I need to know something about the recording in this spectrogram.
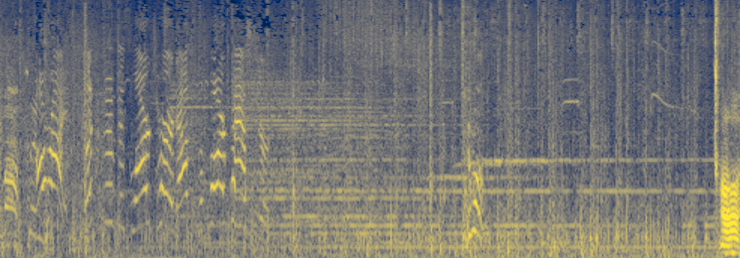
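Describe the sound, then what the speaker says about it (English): Horse hooves clip-clop in the Red Dead Redemption video game, a steady near rhythm of hoofbeats early on, with a whinny later, while someone talks over the gameplay. "Oh, we got a stray. That's a horse."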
